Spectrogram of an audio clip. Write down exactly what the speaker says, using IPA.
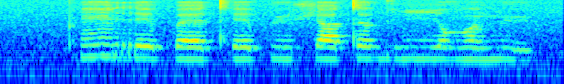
pʰ ẽ r e p ɛ tʰ e p y ʃ a t ə ɡʱ iː ʁʷ ɛ̃ m y

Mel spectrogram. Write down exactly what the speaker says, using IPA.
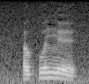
ɐ kʷ ɪ ŋ ɪ

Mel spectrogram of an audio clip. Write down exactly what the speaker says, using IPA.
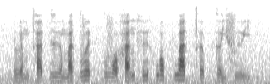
l ə˨˩ m t̪ʰ a˨˩ t̚ ɣ ɨ˨˩ ə̯ m a˨˩ t̚ v ə˦˥ t̚ | v ɔ˧˩ h a̰˧˥ n h ɨ˧ h w ɔ˦˥ p̚ k w a˦˥ t̚ t̪ʰ ə˨˩ p̚ k ə˨˩ j f ɨ̰˧˨ j ʔ

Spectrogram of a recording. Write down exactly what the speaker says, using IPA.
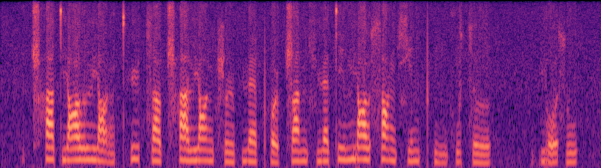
ʈ͡ʂʰ ä˥˨ t̪ j ɑ˦ ʊ̯ l j ɑ̰˨˩ ŋ t̪ʰ y˥˨ t͡s ä˨˦ ʈ͡ʂʰ ä˦ l j ɑ˥˨ ŋ ʂ ɻ̩˨˦ p ɥ ɛ˨˦ pʰ ɤ̰˨˩ ʈ͡ʂ a˥˨ n ɕ ɥ ɛ˦ t̪ i˦ m j ɑ˦ ʊ̯ s ɑ˥˨ ŋ ɕ i˥˨ n pʰ ḭ˨˩ ŋ x u˥˨ t͡s ɹ̩˨˦ | p j o̰˨˩ ʊ̯ s u˦

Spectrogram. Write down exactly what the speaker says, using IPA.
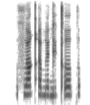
xʷ ɑ qʼ ɯ b ø ɡ y kʼ o k

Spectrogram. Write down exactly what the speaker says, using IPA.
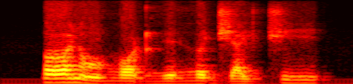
ʌː˦ ɳ ɔ̃˨ ɦ ɔ˨ ɖʱ ɪ˨ ɦ ə˨˦ d͡ʒ æ˨ j t͡ʃ i˦

